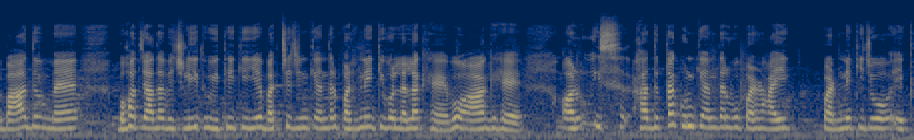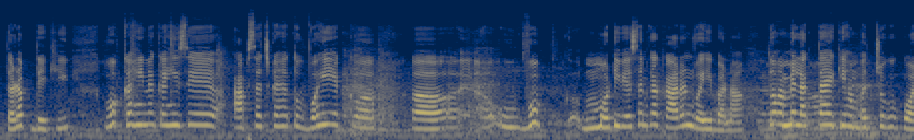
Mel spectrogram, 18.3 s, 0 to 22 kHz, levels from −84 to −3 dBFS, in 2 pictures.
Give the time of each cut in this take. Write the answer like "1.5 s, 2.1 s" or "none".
16.6 s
